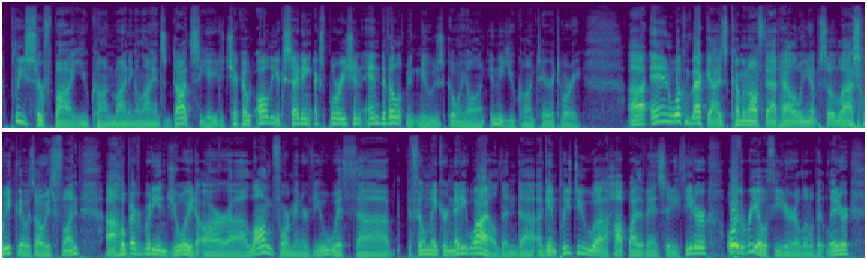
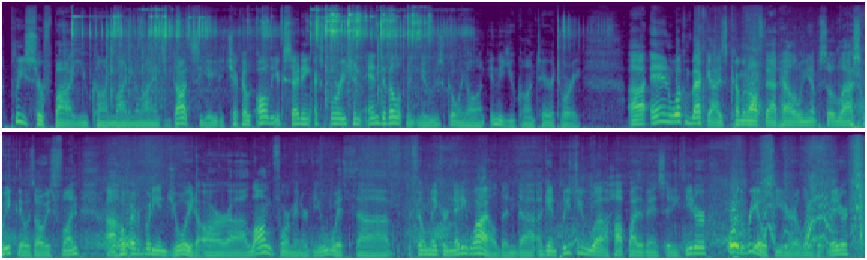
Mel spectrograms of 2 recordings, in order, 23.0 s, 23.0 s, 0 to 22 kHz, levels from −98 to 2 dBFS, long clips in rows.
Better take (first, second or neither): first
